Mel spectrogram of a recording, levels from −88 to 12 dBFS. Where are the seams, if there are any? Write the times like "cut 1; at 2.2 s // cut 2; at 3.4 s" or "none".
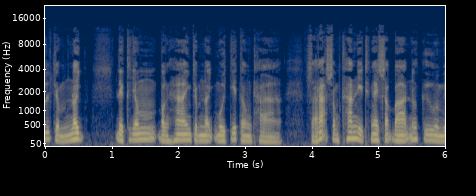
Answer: none

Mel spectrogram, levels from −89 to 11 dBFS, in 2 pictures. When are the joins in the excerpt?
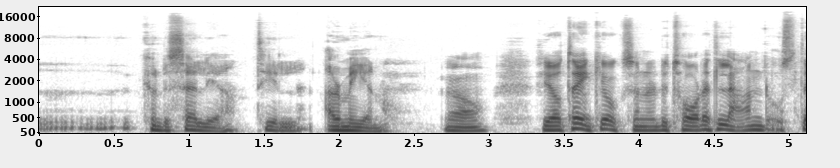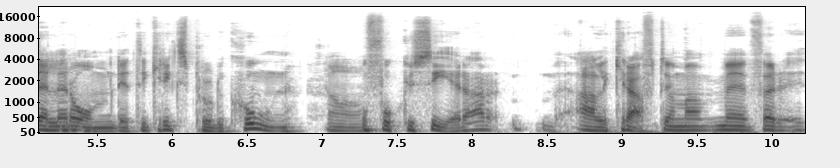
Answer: cut 1; at 1.8 s // cut 2; at 6.9 s

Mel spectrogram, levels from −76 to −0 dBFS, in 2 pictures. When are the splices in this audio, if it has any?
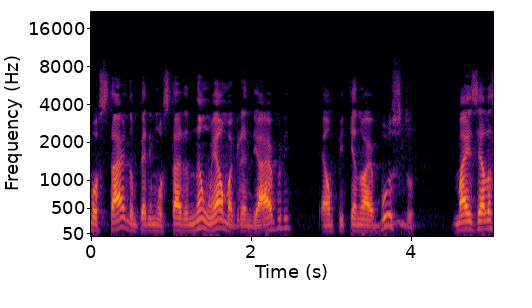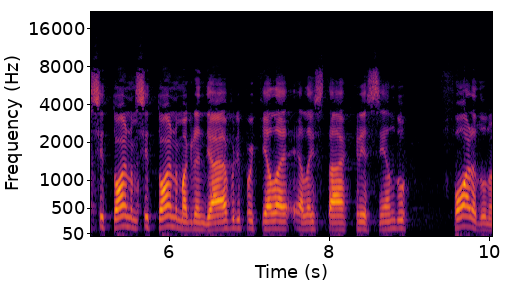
cut 1; at 5.6 s

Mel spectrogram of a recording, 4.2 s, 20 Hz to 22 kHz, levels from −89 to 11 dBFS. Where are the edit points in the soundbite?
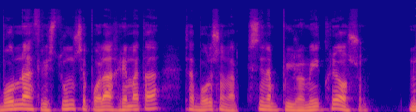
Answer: cut 1; at 1.9 s // cut 2; at 2.4 s // cut 3; at 3.3 s

